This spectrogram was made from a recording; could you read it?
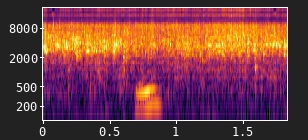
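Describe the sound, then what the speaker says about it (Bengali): Pieces of pona fish fry in an iron kadai while being turned and stirred, giving a steady, close, broadband sizzle with one brief tonal squeak partway through. "মাছগুলো এইভাবে নেড়ে চুড়ে নিচ্ছি এই দেখো এইভাবে সবগুলো মাছ মেরে তুলে নেবো ভালোভাবে"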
